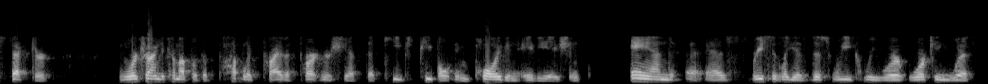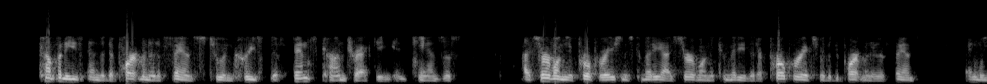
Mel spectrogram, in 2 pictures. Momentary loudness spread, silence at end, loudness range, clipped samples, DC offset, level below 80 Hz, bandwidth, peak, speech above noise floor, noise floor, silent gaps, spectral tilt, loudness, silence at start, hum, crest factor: 11 LU; 0 s; 3 LU; under 0.1%; under 0.1%; -74 dBFS; 6.8 kHz; -6 dBFS; 48 dB; -72 dBFS; none; -8 dB/octave; -24 LUFS; 0.1 s; none; 18 dB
